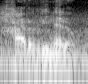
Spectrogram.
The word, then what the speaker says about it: jardinero: Jardinero.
